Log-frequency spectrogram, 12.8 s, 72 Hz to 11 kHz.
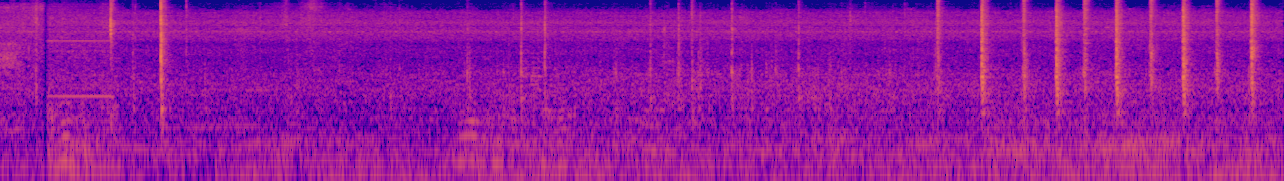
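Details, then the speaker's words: Cheap non-running 12-year-old high-mileage Vespa GTS300, low on oil, first start attempt: sharp dry clicks about three a second with no cranking or firing; owner hopes for a flat battery, fears motor locked up. "That didn't sound too hopeful. Hopefully it's a flat battery."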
